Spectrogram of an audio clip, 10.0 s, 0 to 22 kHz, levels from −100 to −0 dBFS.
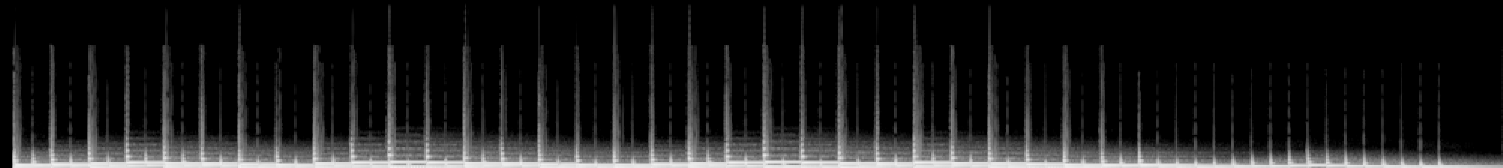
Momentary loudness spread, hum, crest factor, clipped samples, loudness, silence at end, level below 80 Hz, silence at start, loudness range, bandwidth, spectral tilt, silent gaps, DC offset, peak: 5 LU; none; 10 dB; under 0.1%; -11 LUFS; 0 s; -28 dBFS; 0.1 s; 2 LU; 6.8 kHz; -9.5 dB/octave; none; under 0.1%; 0 dBFS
